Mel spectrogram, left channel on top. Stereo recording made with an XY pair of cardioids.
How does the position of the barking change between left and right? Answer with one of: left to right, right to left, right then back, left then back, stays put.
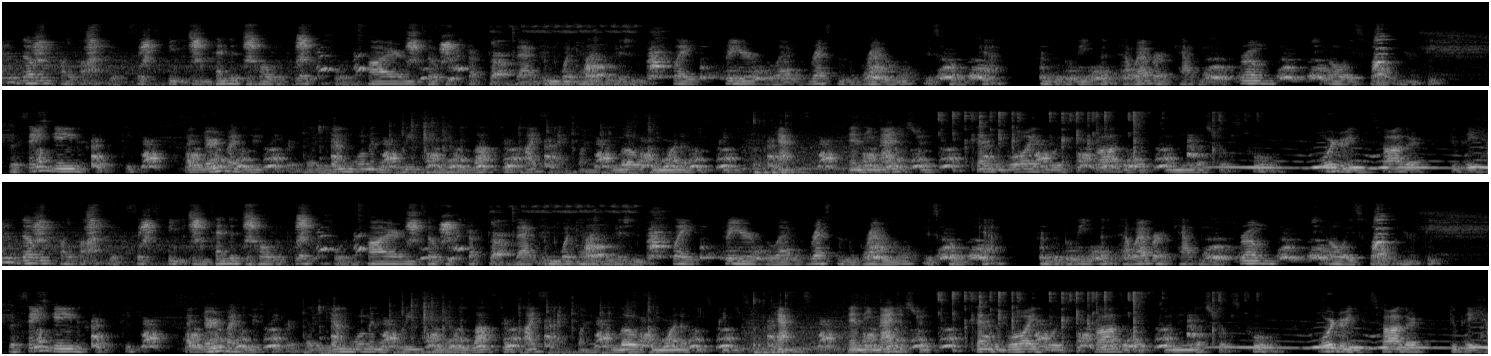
stays put.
